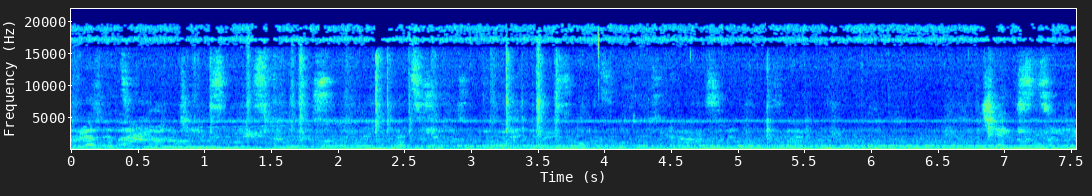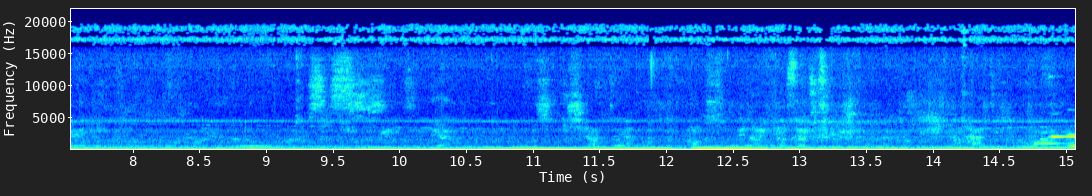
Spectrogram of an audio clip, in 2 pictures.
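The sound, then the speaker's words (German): Tram in motion, a steady low rumble overlaid by a droning motor whine that slowly shifts in pitch. A voice speaks over the running noise. “Diese Straßenbahn fährt Richtung Solar City.”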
